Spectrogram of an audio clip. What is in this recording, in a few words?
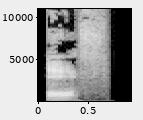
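"off", American English; vowel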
